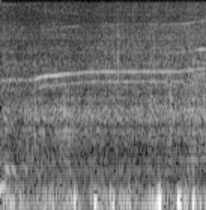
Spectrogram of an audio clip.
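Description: Radio-controlled seaplane's pusher motor and propeller running with a thin high whine that rises slightly in pitch as it gathers speed across the water. Low thumps come through underneath, the loudest about one and a half seconds in.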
